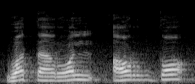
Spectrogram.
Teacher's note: ناظرین ترا اگر انفرادی طور پر پڑھیں گے تو را پر کھڑا زبر ہوگا ترا، اور اگر ملا کر پڑھیں گے تو را پر زبر ہوگا، اسے الارض کی لام ساکن کے ساتھ ملائیں گے، درمیان میں سے الف حمزہ کو حذف کریں گے، را ساکن ما قبل حمزہ پر زبر، را ساکن کو پر کر کے پڑھا جائے گا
